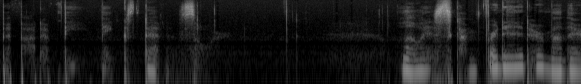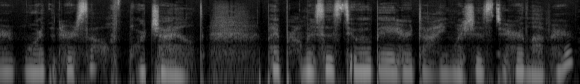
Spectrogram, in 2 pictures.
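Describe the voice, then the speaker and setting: A woman reading a Victorian story for ASMR in a hushed, gentle, breathy whisper, unhurried and close to the microphone. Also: mid-range voice, fairly even intonation, no room sound. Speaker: ASMR reader.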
